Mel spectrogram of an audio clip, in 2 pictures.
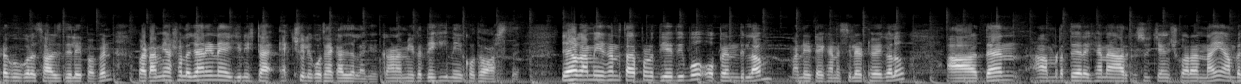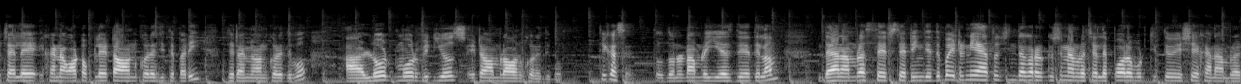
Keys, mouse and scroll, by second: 7.3 click, 13.9 click, 17.4 click.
